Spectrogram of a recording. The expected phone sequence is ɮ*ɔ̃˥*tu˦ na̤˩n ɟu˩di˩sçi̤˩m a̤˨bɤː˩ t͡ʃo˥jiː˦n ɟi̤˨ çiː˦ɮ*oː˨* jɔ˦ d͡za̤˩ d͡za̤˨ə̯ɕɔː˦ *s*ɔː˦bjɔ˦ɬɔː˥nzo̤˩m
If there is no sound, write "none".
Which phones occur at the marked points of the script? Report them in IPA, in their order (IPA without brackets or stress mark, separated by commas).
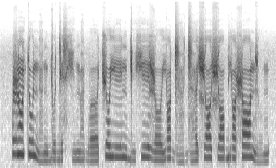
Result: ɔ̃˥, oː˨, ɕ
